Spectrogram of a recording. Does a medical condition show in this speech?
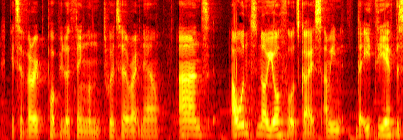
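No.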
